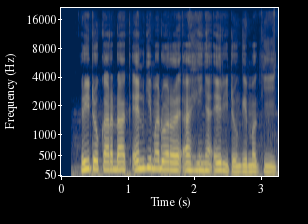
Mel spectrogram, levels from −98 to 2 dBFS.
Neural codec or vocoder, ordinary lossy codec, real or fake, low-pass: vocoder, 44.1 kHz, 128 mel bands every 512 samples, BigVGAN v2; none; fake; 19.8 kHz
